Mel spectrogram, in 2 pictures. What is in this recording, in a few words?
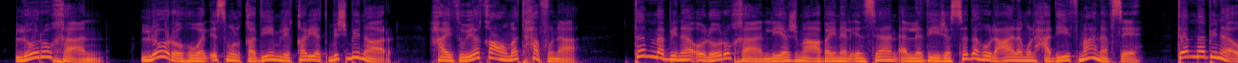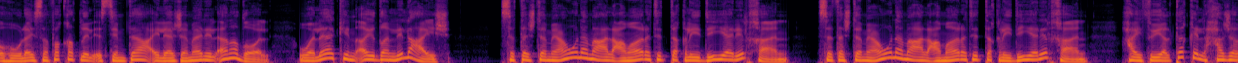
arabic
